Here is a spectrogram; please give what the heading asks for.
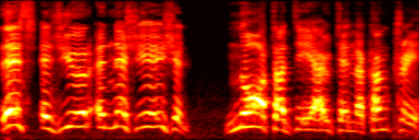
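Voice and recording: A man puts on a character voice with extremely high pitch, vocal fry, a fairly bright tone and ordinary pitch variation. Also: fairly slow pace.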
